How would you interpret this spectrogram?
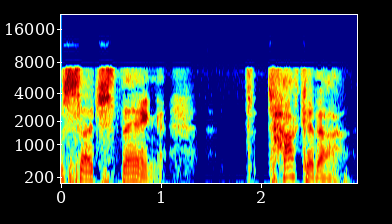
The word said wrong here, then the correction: Takata: I think that's how you pronounce it, Jeremy. Do you remember? Takeda? Or Takata. No, it's Takata.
